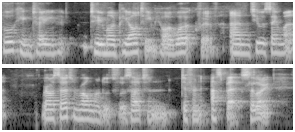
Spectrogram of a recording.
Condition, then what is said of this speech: Stuttering. Like, we've all, like, the worst thing for me is when people finish my sentences and then it just makes me stammer more.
